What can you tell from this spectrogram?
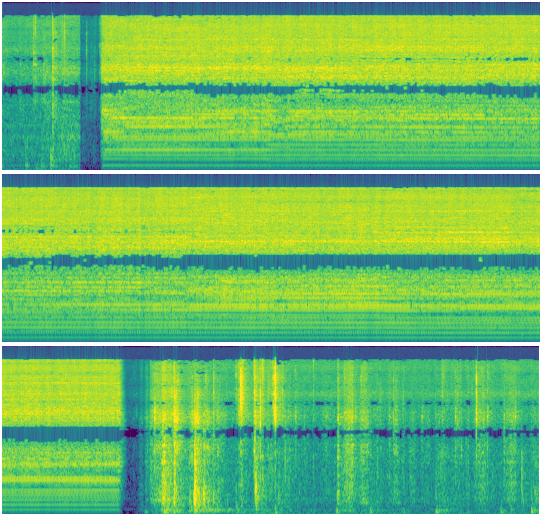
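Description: Air compressor running steadily, inflating a riding-mower tire's inner tube through a hose and chuck on the valve stem; it stops abruptly about fifteen seconds in. After it come irregular clicks and knocks of hands working the chuck and the wheel.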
